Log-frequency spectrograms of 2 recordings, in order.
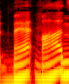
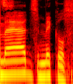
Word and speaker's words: Mads Mikkelsen: And how do we pronounce the actor? Is it Matt Mods? – Mads Mikkelsen. – That's what I thought. I had to be getting that wrong.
